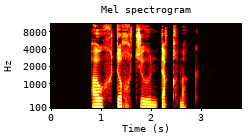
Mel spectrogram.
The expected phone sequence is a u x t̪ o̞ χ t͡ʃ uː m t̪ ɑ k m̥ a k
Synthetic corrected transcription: a u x t̪ o̞ χ t͡ʃ uː n t̪ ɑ q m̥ a k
